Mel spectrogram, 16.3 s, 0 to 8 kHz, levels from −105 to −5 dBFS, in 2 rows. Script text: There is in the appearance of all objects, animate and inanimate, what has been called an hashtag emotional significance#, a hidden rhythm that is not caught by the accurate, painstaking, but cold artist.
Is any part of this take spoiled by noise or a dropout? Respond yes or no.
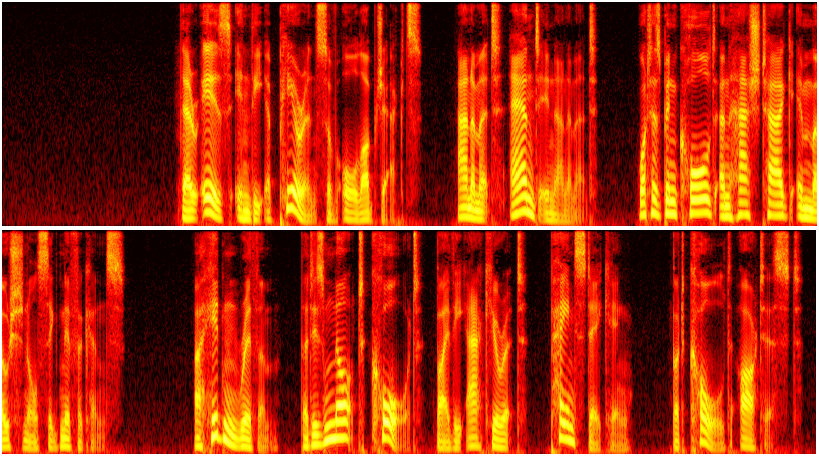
no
